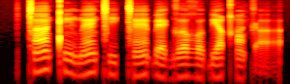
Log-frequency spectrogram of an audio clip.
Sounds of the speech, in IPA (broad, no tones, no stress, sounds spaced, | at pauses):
ǀ ã ǃ ĩ b ɛ̃ ǀ i ǀ ɛ̃ ɓ ɛ ɡ ɤ ʁʷ i ɓ e qʰ ã k a̰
